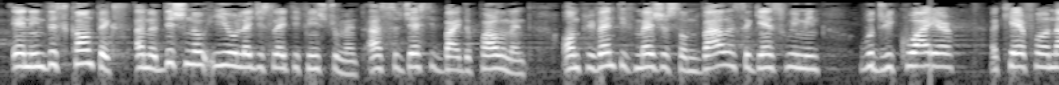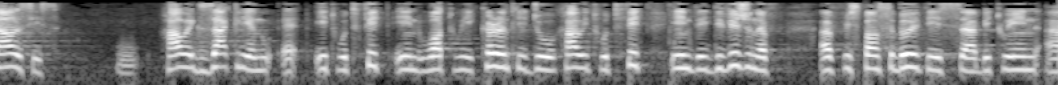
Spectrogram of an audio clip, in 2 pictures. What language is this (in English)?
English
